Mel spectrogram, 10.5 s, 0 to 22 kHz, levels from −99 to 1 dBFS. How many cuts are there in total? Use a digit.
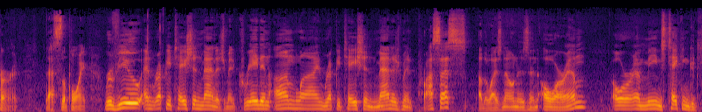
0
